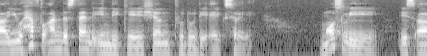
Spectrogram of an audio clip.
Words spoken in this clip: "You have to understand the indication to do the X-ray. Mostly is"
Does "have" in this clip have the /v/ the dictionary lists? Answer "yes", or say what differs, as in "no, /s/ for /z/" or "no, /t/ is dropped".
no, /f/ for /v/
